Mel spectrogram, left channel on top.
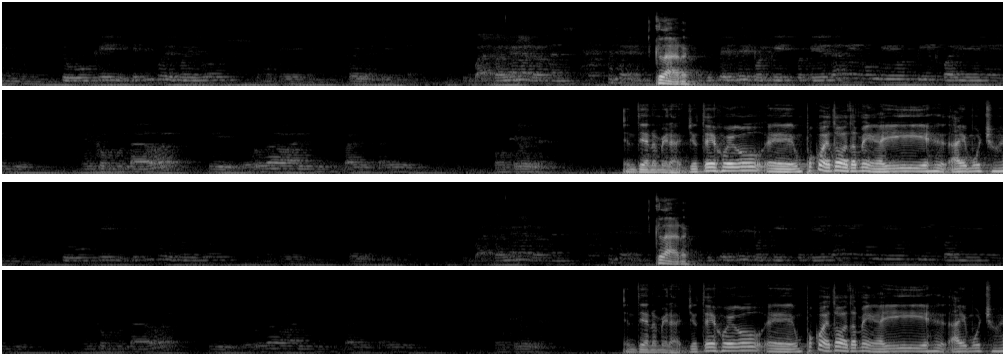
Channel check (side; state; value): right; quieter; 7.6 dB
